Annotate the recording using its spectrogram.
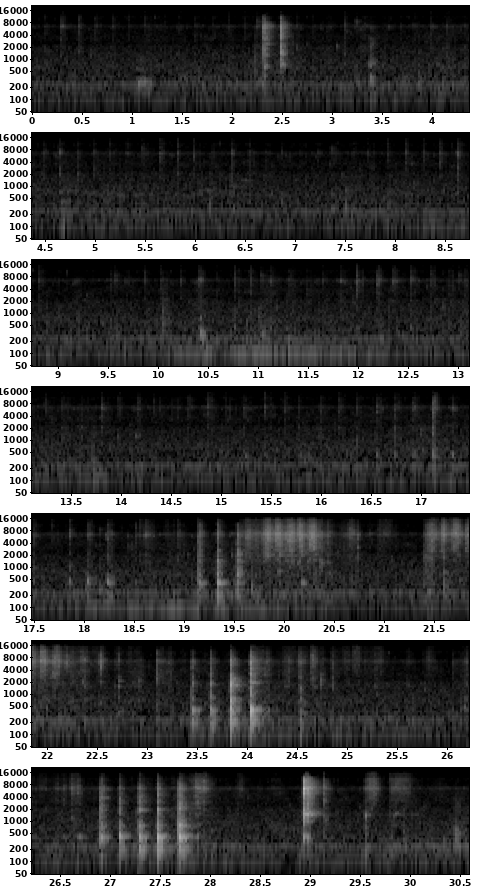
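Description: Dyed test sand being sprinkled by hand from a small container onto carpet: faint rustling and light scratching, with a couple of sharp clicks early and busier clusters of scratches, clicks and short hisses in the last third.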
